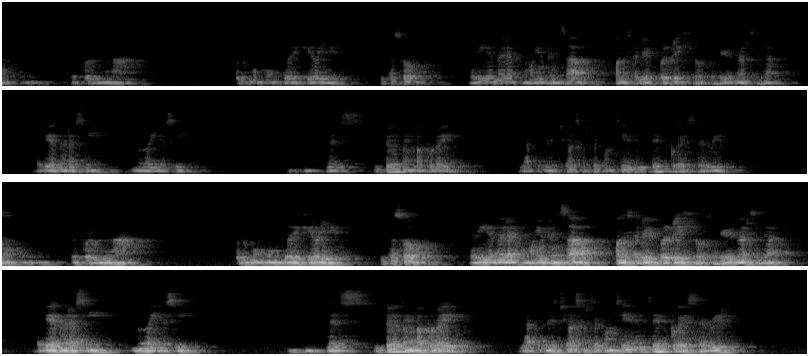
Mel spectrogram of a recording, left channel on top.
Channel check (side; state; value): left; quieter; 10.7 dB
